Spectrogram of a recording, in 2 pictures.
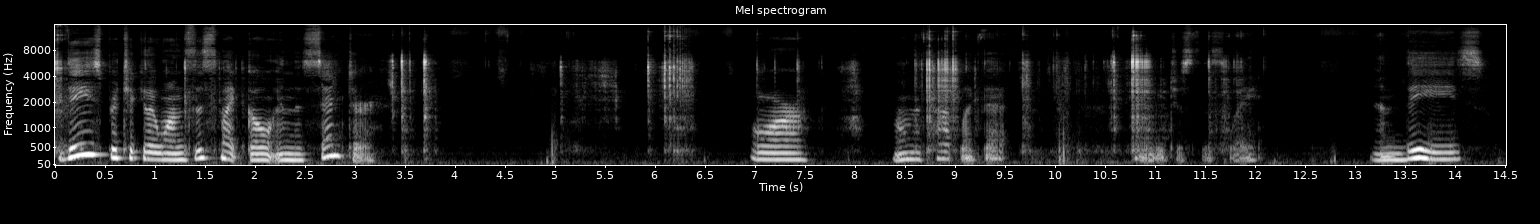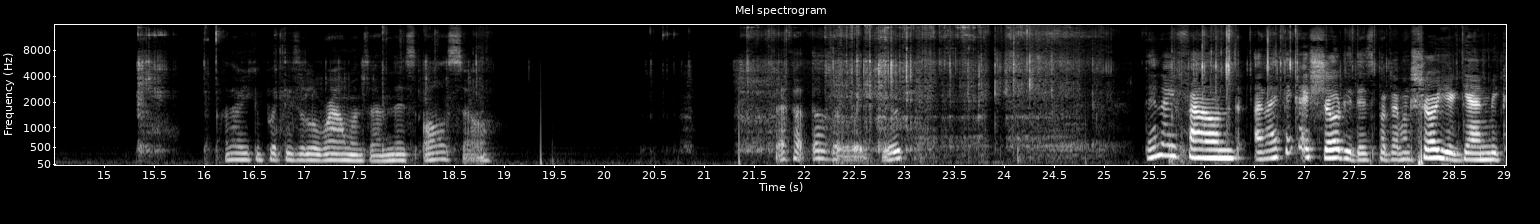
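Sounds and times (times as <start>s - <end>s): metal charms clinking: 21.5s - 28.8s.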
